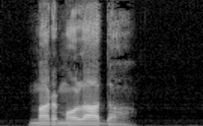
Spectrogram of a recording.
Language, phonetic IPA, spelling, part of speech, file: Polish, [ˌmarmɔˈlada], marmolada, noun, Pl-marmolada.ogg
